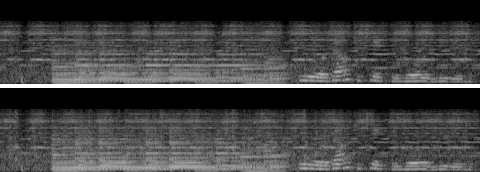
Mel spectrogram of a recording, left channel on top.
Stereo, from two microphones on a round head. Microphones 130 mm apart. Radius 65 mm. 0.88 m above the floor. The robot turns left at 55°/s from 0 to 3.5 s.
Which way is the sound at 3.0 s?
45° left (ahead or behind).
